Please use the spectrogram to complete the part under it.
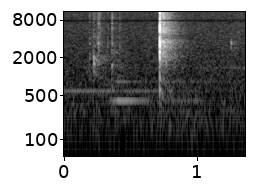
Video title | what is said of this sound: Ma première commande e.l.f. | c'est pas pareil, hein. C'est le coup des portières de voitures chères ou pas chères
